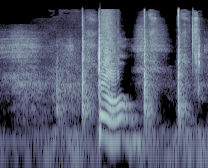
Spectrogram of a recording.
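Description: A marker pen writing on a glass board: a scratchy rubbing for about the first second, then a couple of short clicks of the tip.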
